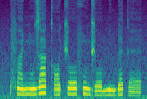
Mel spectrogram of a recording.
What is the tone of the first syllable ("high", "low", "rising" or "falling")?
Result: low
